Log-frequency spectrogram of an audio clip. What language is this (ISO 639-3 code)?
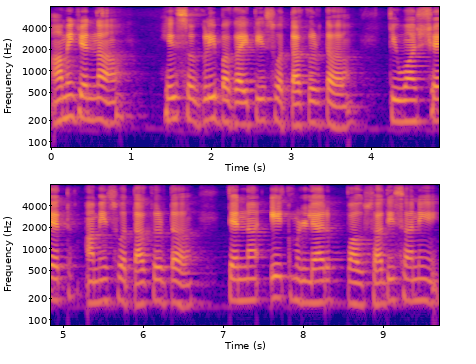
kok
